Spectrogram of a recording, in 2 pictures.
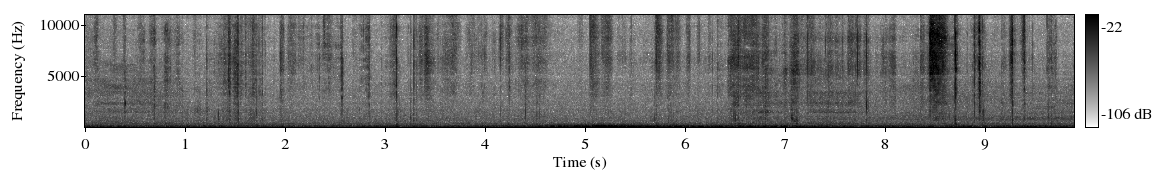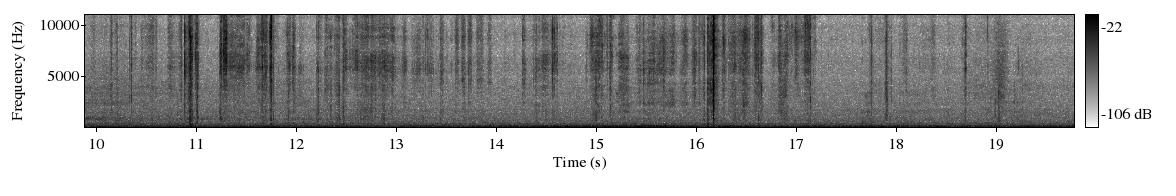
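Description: Clear plastic stamp protector being handled as a stamp is worked into it: faint rustles with scattered crisp clicks, the sharpest one near the end.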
